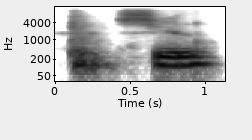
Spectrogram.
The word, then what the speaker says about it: s'il: S'il, you want to pronounce it exactly like you would pronounce the word for the animal. It's s'il.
